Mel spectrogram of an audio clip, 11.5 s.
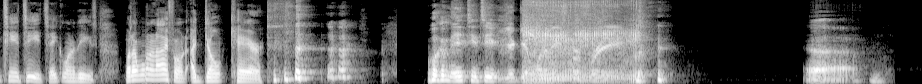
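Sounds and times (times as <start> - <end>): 
speech: 0.0 - 4.4, 5.4 - 7.0
mouth raspberry imitating a fart: 6.2 - 8.2.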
